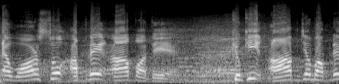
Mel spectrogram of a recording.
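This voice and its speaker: Noticeable background noise and a moderate pace. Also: man. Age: 60s. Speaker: award recipient. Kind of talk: acceptance speech. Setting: award ceremony hall.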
